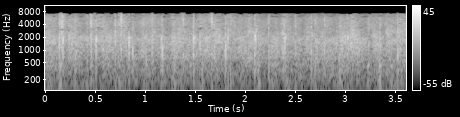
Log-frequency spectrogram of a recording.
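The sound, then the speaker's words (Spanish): An audience at Liceo Número 8 applauds everyone steadily at the end of a Friday morning discussion, many hands clapping in a dense, even wash of sound that stays fairly loud throughout with no voices standing out. “Aplausos para todos, entonces.”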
